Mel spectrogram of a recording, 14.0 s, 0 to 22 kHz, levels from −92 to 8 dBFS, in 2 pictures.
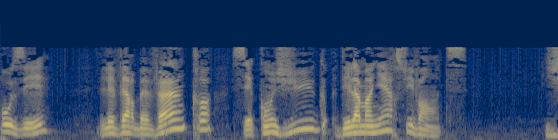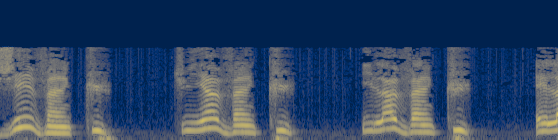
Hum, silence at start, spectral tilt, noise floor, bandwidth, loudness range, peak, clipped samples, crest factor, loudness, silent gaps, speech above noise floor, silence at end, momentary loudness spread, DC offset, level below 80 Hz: none; 0 s; -5.5 dB/octave; -62 dBFS; 6.6 kHz; 3 LU; -2 dBFS; under 0.1%; 20 dB; -20 LUFS; none; 43 dB; 0 s; 14 LU; under 0.1%; -44 dBFS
